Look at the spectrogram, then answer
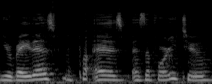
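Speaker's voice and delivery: plain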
